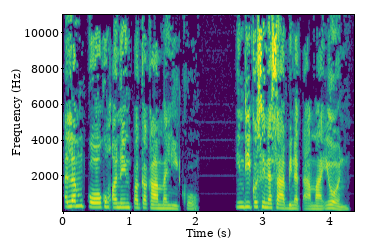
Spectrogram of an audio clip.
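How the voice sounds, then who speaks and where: A woman's voice: medium pitch, expressive, brisk, a little mellow, dry recording, clean studio sound, natural voice. An actress playing a defensive young woman torn in love, with a Filipino accent, in a radio drama. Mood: upset, defensive. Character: young woman daughter torn between two loves, defensive.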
